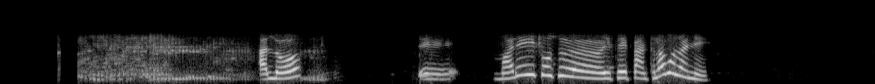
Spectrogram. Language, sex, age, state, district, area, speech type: Dogri, male, 18-30, Jammu and Kashmir, Reasi, rural, conversation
